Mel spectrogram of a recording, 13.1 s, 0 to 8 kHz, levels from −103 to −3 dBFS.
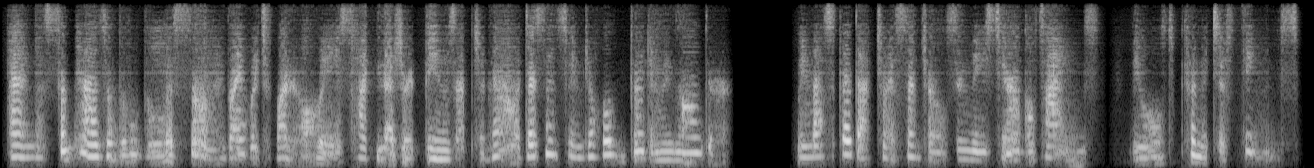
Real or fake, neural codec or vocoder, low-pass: fake; codec, 44.1 kHz, 0.9 kbps, DAC; 7.2 kHz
